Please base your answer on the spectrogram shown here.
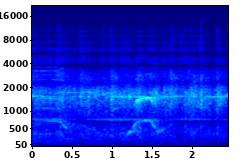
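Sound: audience applause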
